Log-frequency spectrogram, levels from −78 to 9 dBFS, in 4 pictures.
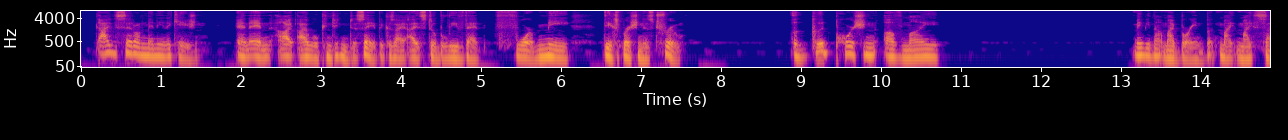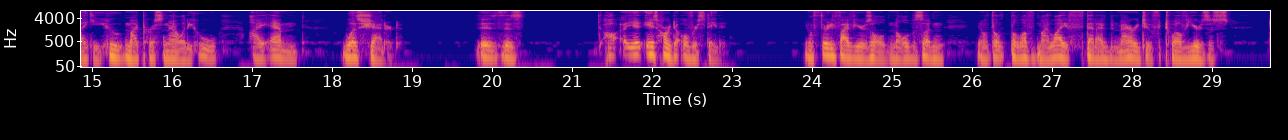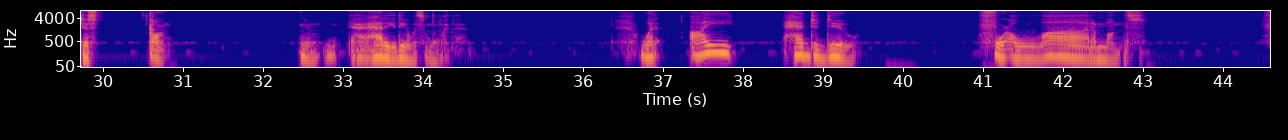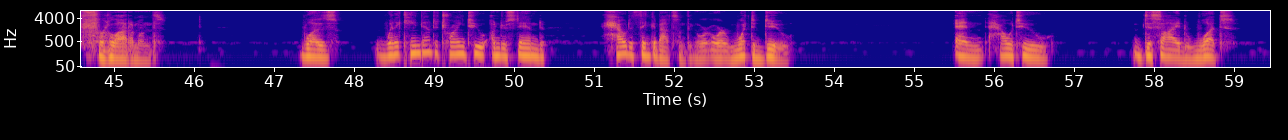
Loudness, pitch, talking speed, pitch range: -20 LUFS, 115 Hz, 135 wpm, 105-145 Hz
